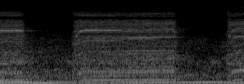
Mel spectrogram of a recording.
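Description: Hilti SFC 22-A cordless drill's brushed motor running under heavy load as it slowly drives a 15 cm deck screw into wood, a steady hum that dips briefly a couple of times. The drill is struggling, short of torque for the job.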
